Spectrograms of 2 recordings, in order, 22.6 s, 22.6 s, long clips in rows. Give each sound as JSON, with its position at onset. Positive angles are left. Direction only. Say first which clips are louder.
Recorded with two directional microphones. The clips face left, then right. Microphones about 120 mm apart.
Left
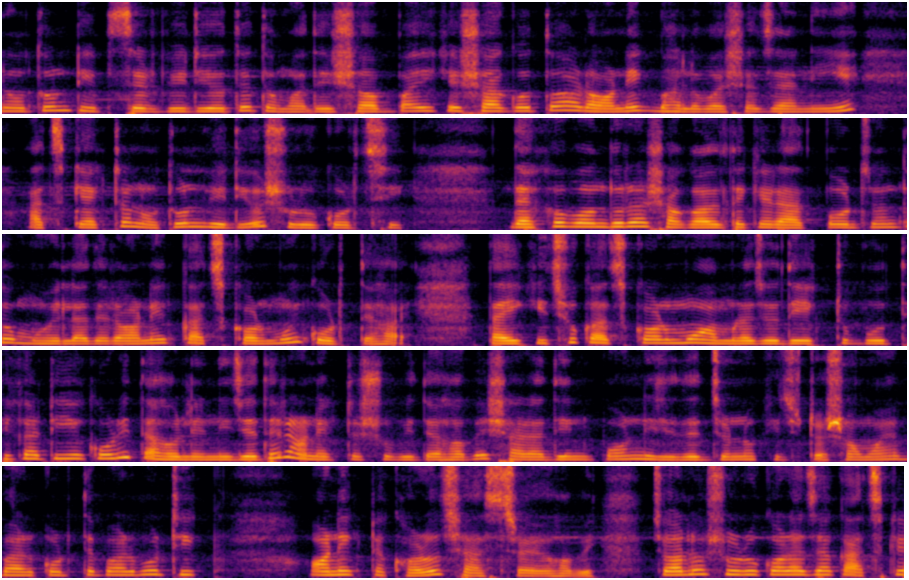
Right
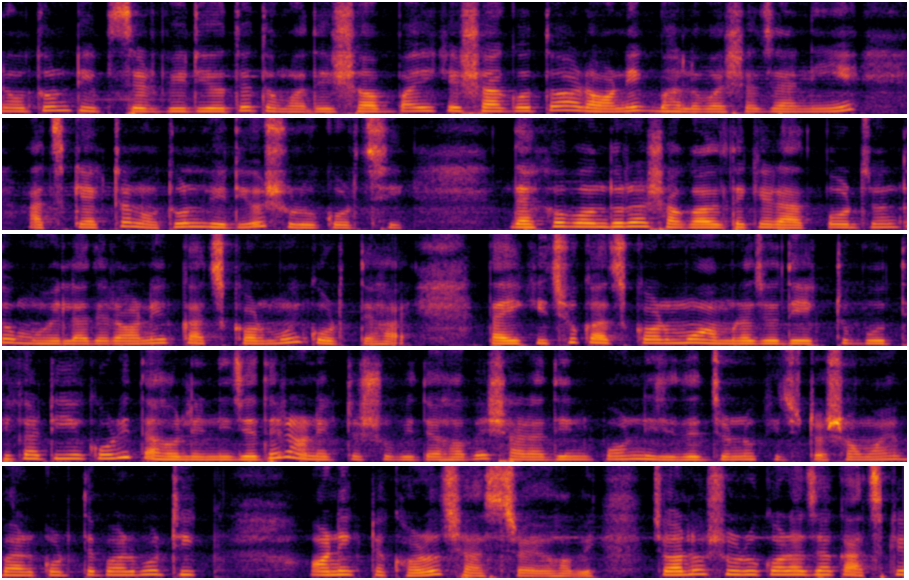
{"t": 0.3, "sound": "speech", "louder": "left 3 dB", "side_deg": 30}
